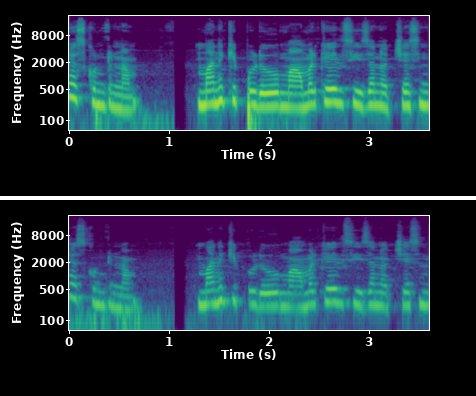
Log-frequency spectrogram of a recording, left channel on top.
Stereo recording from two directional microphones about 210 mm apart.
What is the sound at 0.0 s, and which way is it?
Speech, 35° left (ahead or behind).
